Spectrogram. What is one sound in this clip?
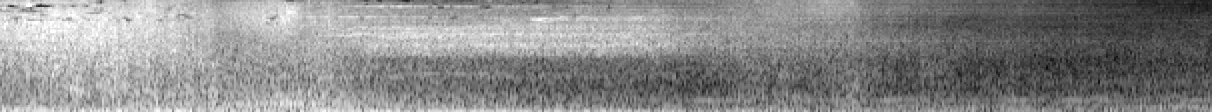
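A game fanfare swells for a win and fades.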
